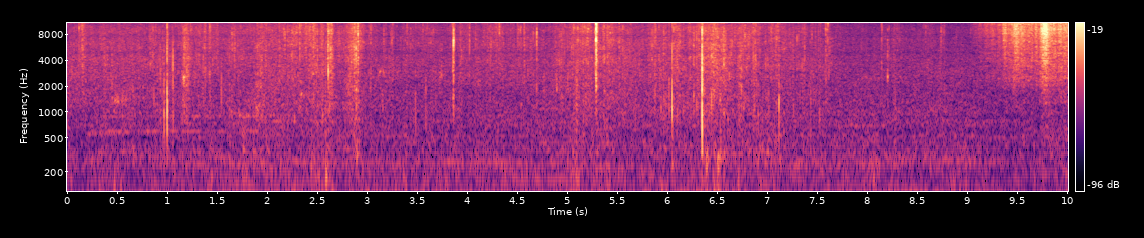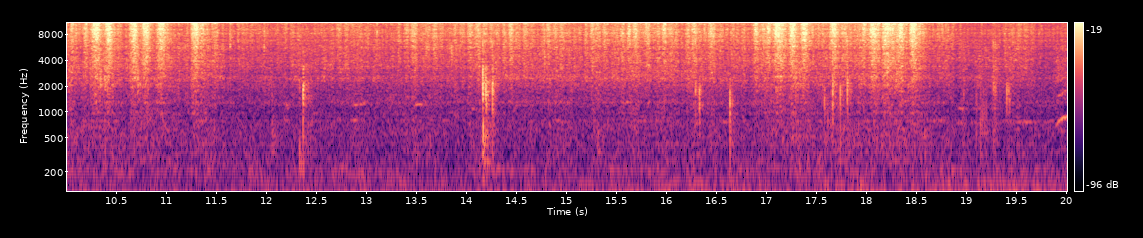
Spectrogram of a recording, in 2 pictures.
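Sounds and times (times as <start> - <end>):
faint high chirps: 11.7 - 16.6, 17.2 - 20.0.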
